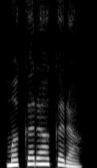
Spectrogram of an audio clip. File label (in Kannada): "ಮಕರಾಕರ", Kannada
